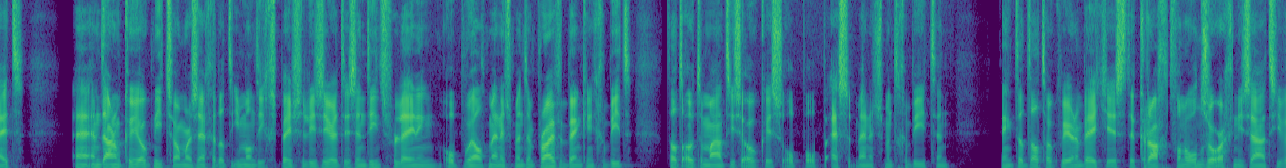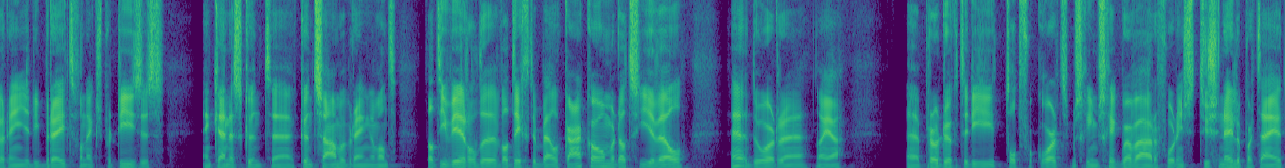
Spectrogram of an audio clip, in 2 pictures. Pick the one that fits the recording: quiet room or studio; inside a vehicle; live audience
quiet room or studio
